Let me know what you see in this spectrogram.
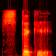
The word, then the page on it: sticky: anglais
